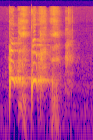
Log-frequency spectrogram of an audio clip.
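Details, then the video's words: Pet Miniature Schnauzer indoors 'talking' to its owner: two sharp, strained yowling barks in quick succession, each sliding down into a drawn-out grumbling moan, then a fainter trailing whine. "Miniature Schnauzer Talking to me"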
